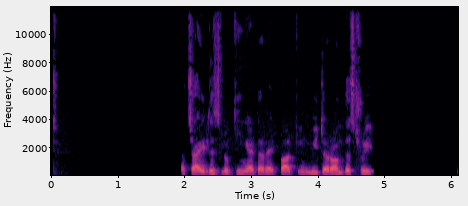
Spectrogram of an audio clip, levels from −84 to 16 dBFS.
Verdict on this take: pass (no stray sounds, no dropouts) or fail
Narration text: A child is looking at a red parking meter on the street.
pass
